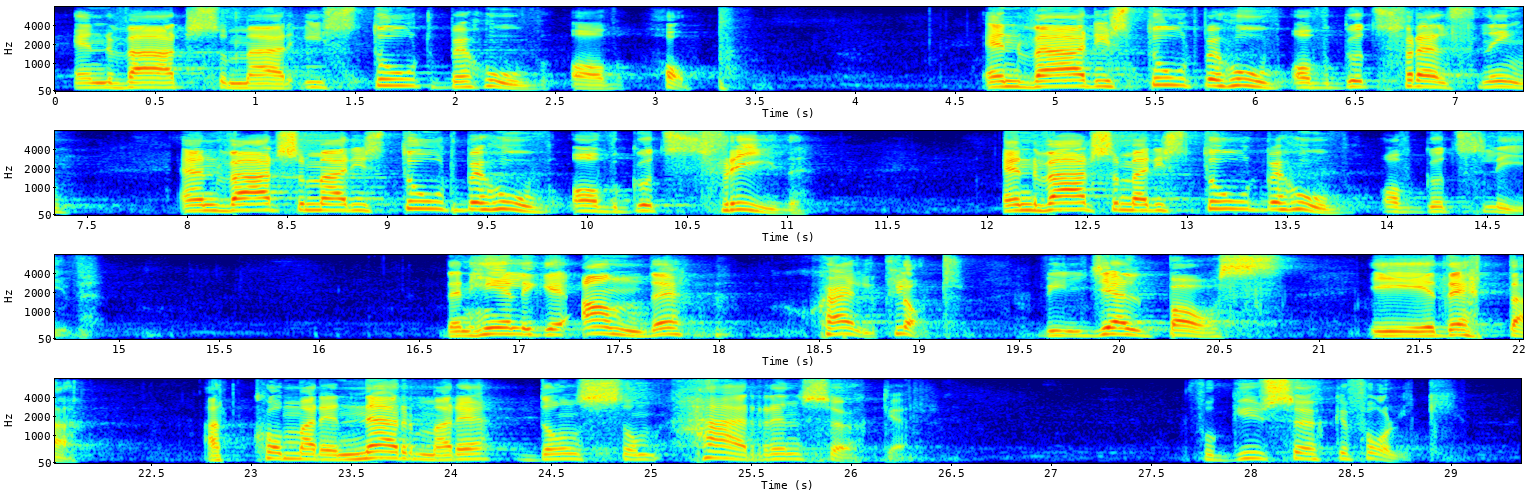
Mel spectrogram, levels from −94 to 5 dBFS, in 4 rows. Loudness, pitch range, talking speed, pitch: -19 LUFS, 165-210 Hz, 120 wpm, 195 Hz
